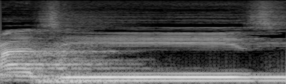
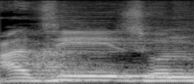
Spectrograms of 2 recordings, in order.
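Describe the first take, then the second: First: The word stops on a bare final consonant. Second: The word ends with an '-un' ending. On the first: The reader pauses at the end of the verse. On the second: The reading continues into the next word.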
